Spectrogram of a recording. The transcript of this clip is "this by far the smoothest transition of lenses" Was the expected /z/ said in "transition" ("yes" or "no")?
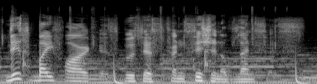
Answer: no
